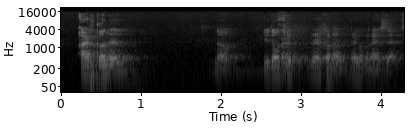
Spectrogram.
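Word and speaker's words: Ardgonnell: crossing at, now, pardon me if I don't pronounce it correctly, Argonel?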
